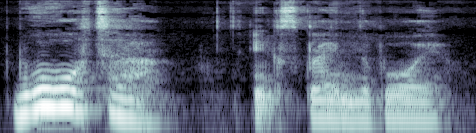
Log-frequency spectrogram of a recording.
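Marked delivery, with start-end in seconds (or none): 0.1-0.8 louder excited exclaim; eureka cry. Acted. Ned discovering the cats' fear, loud. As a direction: shout the idea.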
